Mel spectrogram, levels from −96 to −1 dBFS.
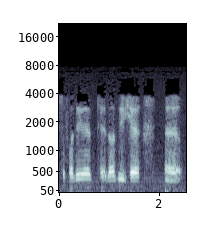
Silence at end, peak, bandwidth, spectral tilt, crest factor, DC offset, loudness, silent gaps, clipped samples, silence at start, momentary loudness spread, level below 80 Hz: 0.1 s; -2 dBFS; 4 kHz; -1.5 dB/octave; 16 dB; under 0.1%; -16 LUFS; none; under 0.1%; 0.1 s; 9 LU; -48 dBFS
